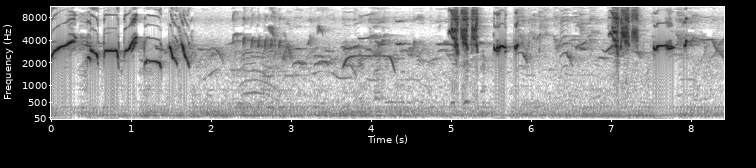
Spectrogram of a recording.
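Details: Oriental magpie-robin delivering rival-provoking song: a run of loud looping whistles, softer varied twitters and a pure drawn-out note, later two harsh rasping bursts amid bright whistles, with a low background hum throughout.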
